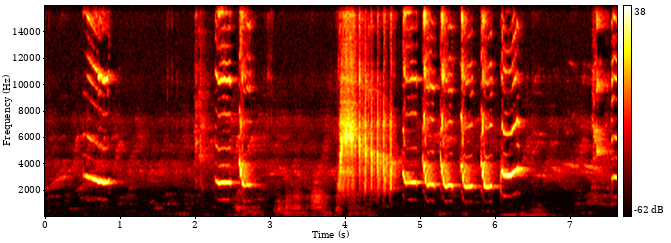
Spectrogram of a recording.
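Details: Triller, called kapas tembak, giving a gacor besetan song used for tutoring other birds: bright whistled notes, then a quick run of five or six sharp slurred notes near the end, with a brief harsh burst.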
